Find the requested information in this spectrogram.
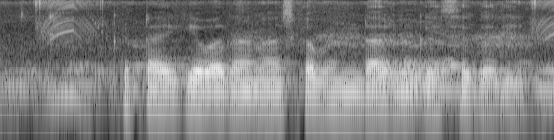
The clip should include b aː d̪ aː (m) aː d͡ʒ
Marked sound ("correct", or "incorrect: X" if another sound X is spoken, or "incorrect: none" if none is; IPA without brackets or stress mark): incorrect: n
